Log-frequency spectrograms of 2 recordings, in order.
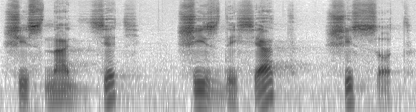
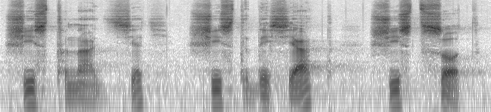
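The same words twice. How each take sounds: First: Slow Шістнадцять, шістдесят, шістсот without the first т; silent т. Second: Slow шістнадцять, шістдесят, шістсот with т sounded; spelled-out pronunciation. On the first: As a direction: say шіснадцять, шіздесят, шіссот. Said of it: "буква Т у них не вимовляється". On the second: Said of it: "Пишемо". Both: Shown as a demonstration.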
